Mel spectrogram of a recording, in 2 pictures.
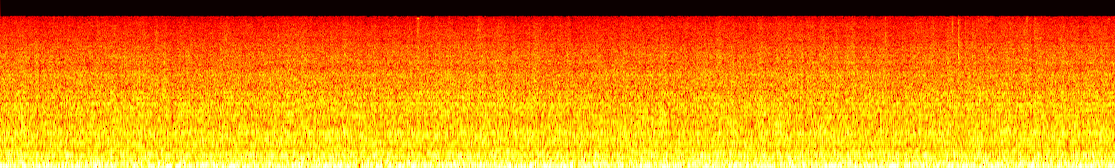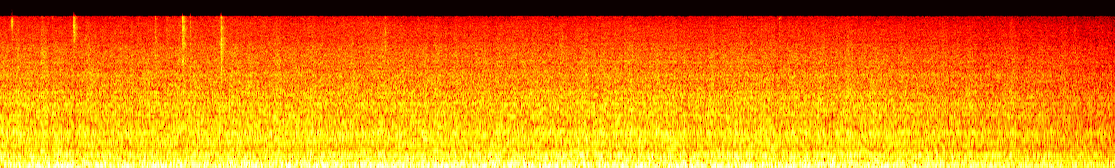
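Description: Biosafety cabinet's blower fan running: a steady airflow rush with a constant hum. A few faint light clicks come around the middle.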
